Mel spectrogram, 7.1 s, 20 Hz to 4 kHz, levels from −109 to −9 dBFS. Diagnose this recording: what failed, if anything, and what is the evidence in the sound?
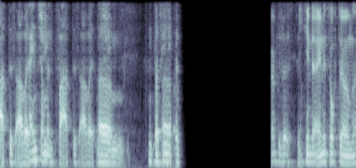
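A doubled audio track, likely from the capture or edit stage, repeats the speech about one and a half seconds later and about 5 dB quieter. On a spectrogram, the same full-band patterns appear twice.

At the network stage, a burst of packet loss from 3.40 to 3.48 s leaves 60 ms filled by a fading continuation of the last sound. The waveform shows a smooth decaying tail in place of the speech.

Two short concealed packet losses, at 3.48 to 3.52 s and 3.52 to 3.56 s, each replace about 20 ms with synthesized continuation. They are heard as a brief smear and appear as a blurred strip on the spectrogram.

A long network dropout runs from 3.56 to 5.44 s, likely a stall in arrival. Most of it, about 1.74 s, is silence, visible as a flat waveform and an empty spectrogram. The speech then resumes further on, without the lost part.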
